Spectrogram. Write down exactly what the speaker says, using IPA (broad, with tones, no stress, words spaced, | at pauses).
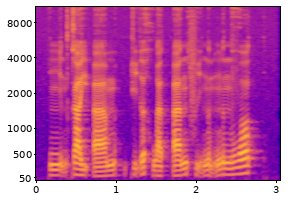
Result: ɲə̰˧˨nka˧j ʔa˨˦m | kḭ˧˥ə̯hwa˨˩t̚ʔa˨˦n fḭ˧˨nə̰˧˨mŋə˧n vɔ˦˥t̚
